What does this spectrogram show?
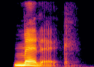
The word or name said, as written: medic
